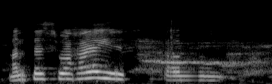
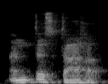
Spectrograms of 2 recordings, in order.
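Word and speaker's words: अन्तस्थाः: avargaha and antaswaha, antaswaha and ushmanaha plus is avargaha, or a different 4/4? Antastaha.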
